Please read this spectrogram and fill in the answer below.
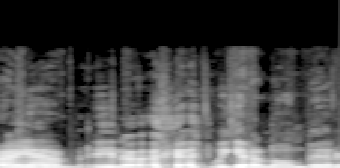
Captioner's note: laughing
